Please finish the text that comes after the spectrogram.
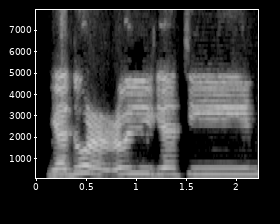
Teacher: يدع میں عین کی آواز کنٹینیو رکھنا ہے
